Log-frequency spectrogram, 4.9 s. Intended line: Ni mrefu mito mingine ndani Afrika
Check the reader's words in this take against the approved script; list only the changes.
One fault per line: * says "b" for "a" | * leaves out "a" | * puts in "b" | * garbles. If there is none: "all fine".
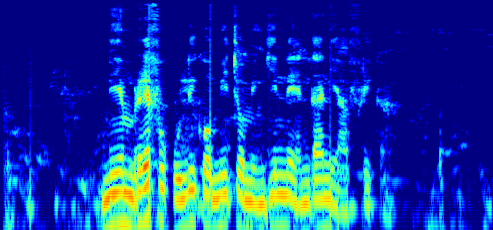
* puts in "kuliko"
* puts in "ya"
